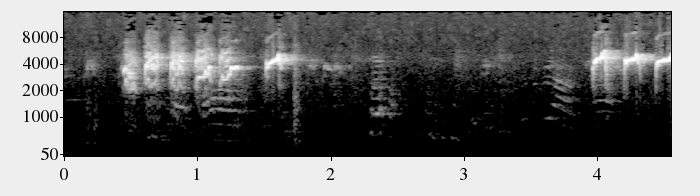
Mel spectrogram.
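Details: Oriental magpie-robin lure song from Bekasi, meant to prompt other birds into singing. A burst of rapid, sharp chirps is followed by a short whistled note, a quieter mix of softer twitters, then another quick chirping series.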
